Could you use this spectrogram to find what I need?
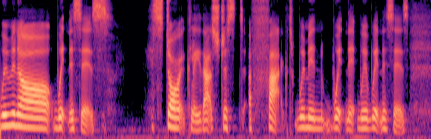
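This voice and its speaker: A woman with an English accent at a fairly slow pace, fairly low in pitch with fairly even intonation, on a very clean recording with a silent background. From England. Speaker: stand-up comedian. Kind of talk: casual chat.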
